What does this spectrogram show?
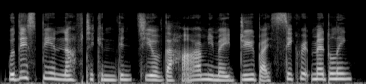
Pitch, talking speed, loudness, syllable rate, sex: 225 Hz, 260 wpm, -18 LUFS, 6.3 syllables/s, female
